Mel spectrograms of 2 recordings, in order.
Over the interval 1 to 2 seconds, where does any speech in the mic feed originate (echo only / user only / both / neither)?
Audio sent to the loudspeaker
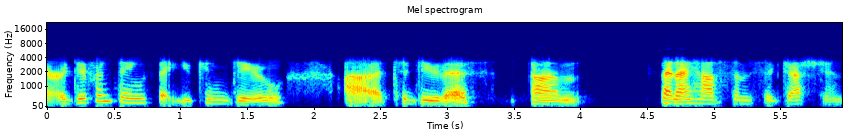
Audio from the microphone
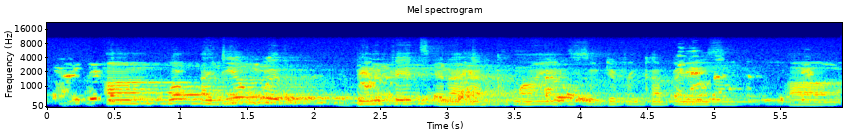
both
